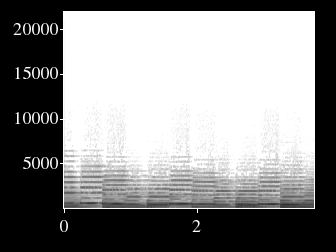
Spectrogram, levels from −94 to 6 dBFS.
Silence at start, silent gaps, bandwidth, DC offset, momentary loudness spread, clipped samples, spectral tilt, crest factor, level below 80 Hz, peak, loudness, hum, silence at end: 0 s; none; 5.6 kHz; under 0.1%; 7 LU; under 0.1%; -9.5 dB/octave; 14 dB; -56 dBFS; -6 dBFS; -21 LUFS; none; 0 s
